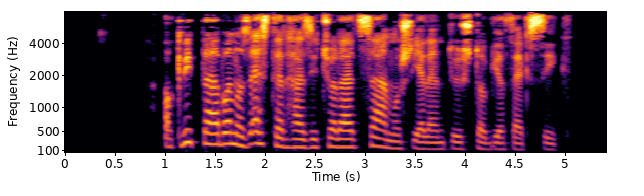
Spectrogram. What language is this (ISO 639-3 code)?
hun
